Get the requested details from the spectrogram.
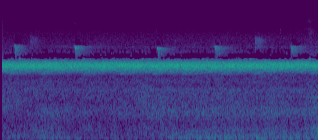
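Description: A dense spring peeper chorus forms a steady, shrill high ringing, with sharper rising peeps repeating above it.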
